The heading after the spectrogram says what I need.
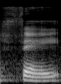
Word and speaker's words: fait: And the forms are je fais, tu fais, il, elle fait. It sounds the same, but it's spelled a little differently. It ends in a T.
